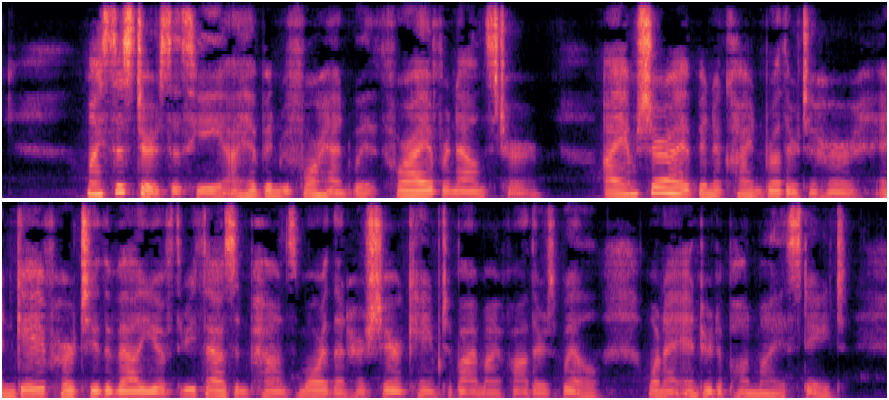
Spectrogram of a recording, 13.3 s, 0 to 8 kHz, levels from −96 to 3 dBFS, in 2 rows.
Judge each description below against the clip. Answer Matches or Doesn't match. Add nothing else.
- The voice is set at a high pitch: Doesn't match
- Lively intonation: Doesn't match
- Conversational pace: Doesn't match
